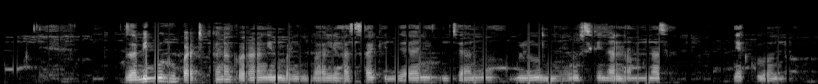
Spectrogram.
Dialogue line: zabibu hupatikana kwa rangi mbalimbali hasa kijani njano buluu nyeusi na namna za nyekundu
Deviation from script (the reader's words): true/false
false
